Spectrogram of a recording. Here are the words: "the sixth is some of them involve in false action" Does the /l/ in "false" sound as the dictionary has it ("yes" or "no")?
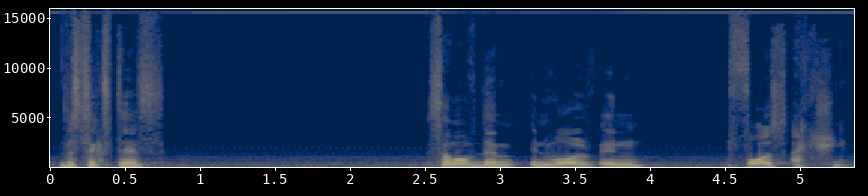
yes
